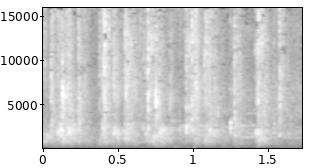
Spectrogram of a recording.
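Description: A crowd applauds steadily to show gratitude to some men seated there, many hands clapping at once in a dense, crackling wash that holds without a break for the whole stretch, with no talking over it.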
